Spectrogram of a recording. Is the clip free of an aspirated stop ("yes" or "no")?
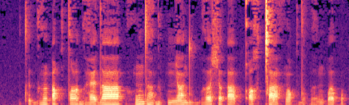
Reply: yes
